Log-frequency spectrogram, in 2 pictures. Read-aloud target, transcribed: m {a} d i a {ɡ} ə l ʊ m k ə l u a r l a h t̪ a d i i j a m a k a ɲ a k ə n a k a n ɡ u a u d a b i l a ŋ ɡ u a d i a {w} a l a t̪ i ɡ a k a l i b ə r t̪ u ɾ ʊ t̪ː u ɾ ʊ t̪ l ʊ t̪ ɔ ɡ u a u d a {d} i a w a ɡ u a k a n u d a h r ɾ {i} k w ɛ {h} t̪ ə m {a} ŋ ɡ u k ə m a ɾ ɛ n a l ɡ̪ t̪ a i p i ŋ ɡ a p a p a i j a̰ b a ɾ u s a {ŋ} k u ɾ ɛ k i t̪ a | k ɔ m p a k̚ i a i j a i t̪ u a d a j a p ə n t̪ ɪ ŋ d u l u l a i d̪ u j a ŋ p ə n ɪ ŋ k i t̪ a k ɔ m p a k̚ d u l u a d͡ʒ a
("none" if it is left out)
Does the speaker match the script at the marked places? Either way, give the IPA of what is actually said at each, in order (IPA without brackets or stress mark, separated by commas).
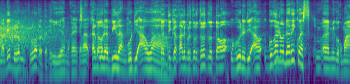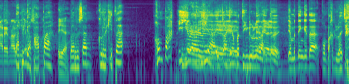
a, b, w, d, i, s, i, n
